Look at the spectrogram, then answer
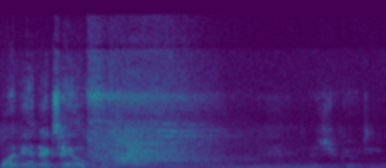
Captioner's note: Adam exhales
